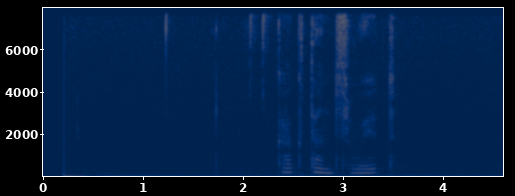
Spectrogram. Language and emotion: Russian, neutral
